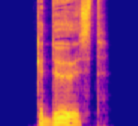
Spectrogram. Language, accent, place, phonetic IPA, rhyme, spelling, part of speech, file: German, Germany, Berlin, [ɡəˈdøːst], -øːst, gedöst, verb, De-gedöst.ogg
- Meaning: past participle of dösen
